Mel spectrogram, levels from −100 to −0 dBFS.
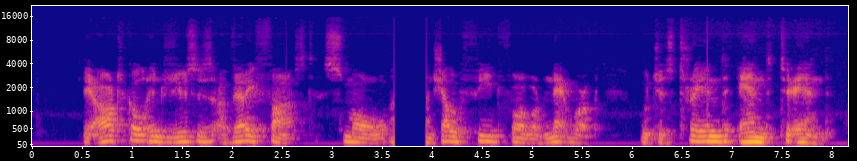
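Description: At 2.55 s a sudden gain jump occurs. A digital gain setting was likely applied in a single step with no ramp, cutting the level by about 6 dB from one sample to the next. The speech and its background noise drop together, abruptly enough to sound like a slip in level rather than a fade. The level snaps back up at 2.72 s, so the dip lasts only about 0.17 s.

At 3.63 s there is a playback stall, most likely because the player's buffer ran dry or its output thread was held up. The audio cuts to silence in mid-flow for about 324 ms, and the speech resumes at 3.95 s.

From 3.95 s to 4.27 s comes a time-compressed catch-up. To clear the backlog built up during the gap, the player drops short slices of audio and cross-fades across the joins, running at about 2x speed. The speech sounds rushed but stays at its normal pitch.

A second sudden gain jump arrives at 6.76 s and lasts to the end of the clip. 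This time an unramped gain change, likely a setting applied instantly, raises the level by about 6 dB. Speech and noise floor step up together at once and stay louder for the final stretch.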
